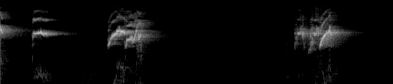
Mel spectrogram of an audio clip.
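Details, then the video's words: A lovebird's calls, meant for teaching other lovebirds: a short whistled note, then two longer harsh, buzzy chirp bursts about two seconds apart, with silence between. "CANTO E PIADOS DE AGAPORNIS Para ENSINAR"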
